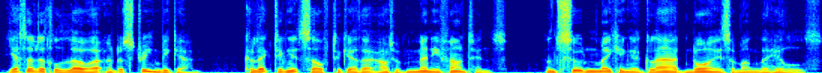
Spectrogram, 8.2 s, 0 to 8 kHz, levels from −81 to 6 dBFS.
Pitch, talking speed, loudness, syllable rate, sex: 115 Hz, 175 wpm, -17 LUFS, 5.1 syllables/s, male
